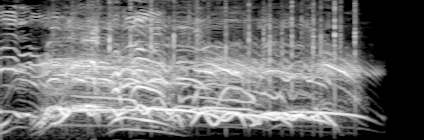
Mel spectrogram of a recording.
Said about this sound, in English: Round of applause for Sarah.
